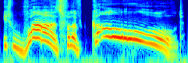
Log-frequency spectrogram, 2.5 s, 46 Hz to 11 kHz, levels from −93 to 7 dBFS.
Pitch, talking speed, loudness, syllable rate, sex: 275 Hz, 120 wpm, -14 LUFS, 3.8 syllables/s, male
